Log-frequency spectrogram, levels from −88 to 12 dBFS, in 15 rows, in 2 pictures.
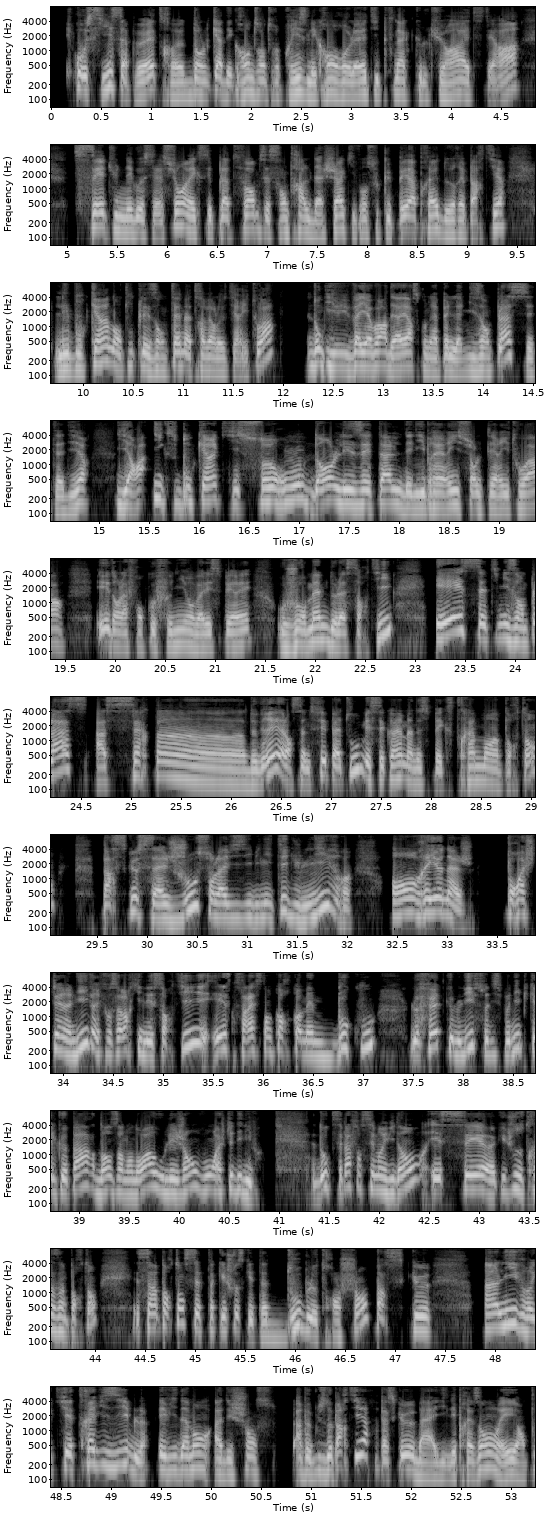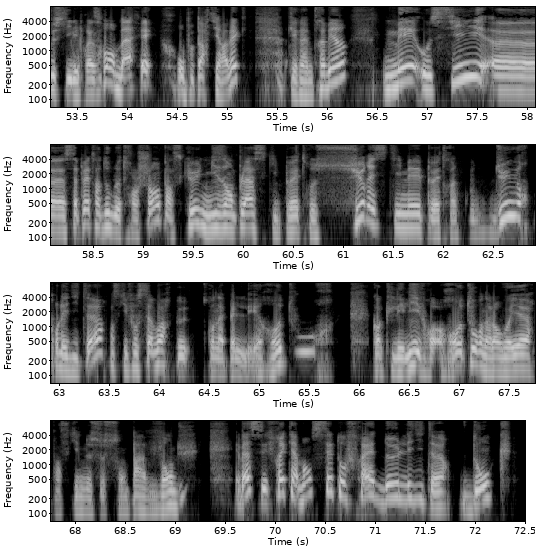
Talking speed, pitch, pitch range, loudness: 230 wpm, 150 Hz, 130-185 Hz, -17 LUFS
